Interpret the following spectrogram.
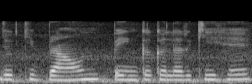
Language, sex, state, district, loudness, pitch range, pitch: Hindi, female, Chhattisgarh, Bilaspur, -16 LUFS, 205-225 Hz, 215 Hz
